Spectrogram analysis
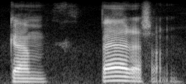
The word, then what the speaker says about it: comparison: Comparison. Perfect. Exactly. So that upside down E is the sound. The first syllable is come. Comparison, right?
